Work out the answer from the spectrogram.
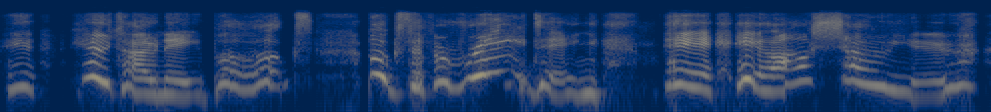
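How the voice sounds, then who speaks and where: A high-voiced, bookish earthworm from a preschool cartoon, played by a woman. She is eager and expressive, swinging widely in pitch and taking her time over the words. The sound is dry and close. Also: no echo, heavily acted. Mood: excited. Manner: exclaiming, expressive, drawn-out delivery. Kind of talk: animated cartoon table read.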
